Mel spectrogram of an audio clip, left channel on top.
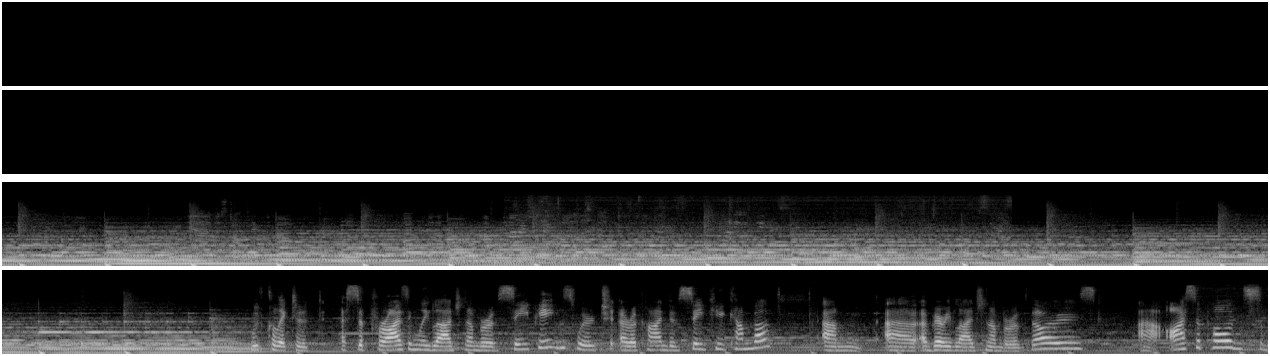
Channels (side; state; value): left; silent; digital silence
